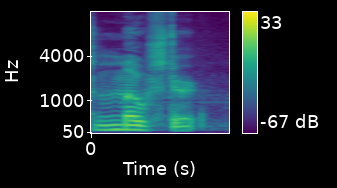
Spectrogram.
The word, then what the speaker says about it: Mostert: I'm going to go with Morsett. Mostert, excuse me. I say his name wrong all the time. It's Mostert.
